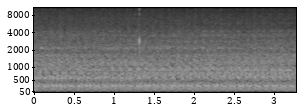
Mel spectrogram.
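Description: A Detroit Diesel Silver 92 engine in a 1974 International 4200 truck idles close by, a steady, dense rumble that holds level from start to finish with no other sounds.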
